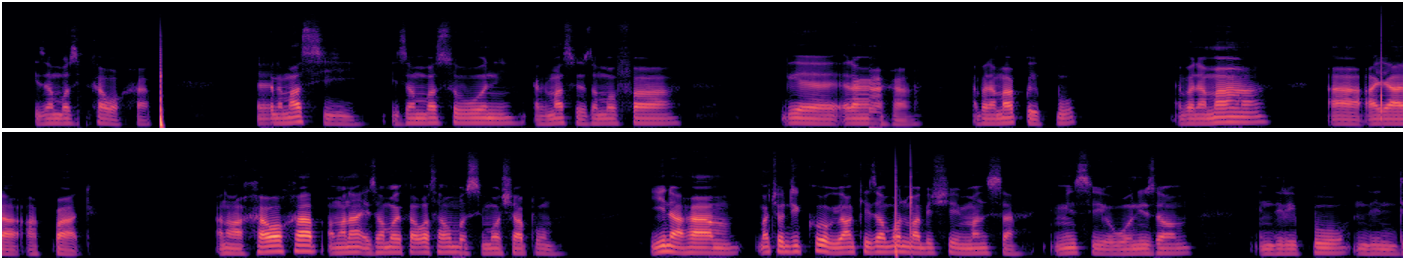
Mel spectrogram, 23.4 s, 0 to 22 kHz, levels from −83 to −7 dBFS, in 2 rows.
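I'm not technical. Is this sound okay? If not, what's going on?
No. The speech has three kinds of fault.

The first is a burst of packet loss, at 0.63, 2.16, 7.17 and 15.43 seconds. Each time, a run of the call's data arrived too late or not at all. The receiver stretched the last sound to cover the gap, which you hear as a brief held buzz or fading hiss, and then jumped ahead. Between 40 and 80 milliseconds of speech are simply gone at each spot.

The second is a loud pop, at 1.32 and 11.49 seconds, and a double pop between 19.12 and 19.27 seconds. These are sharp clicks or thumps that stand well above the speech, while the talking continues underneath. The likely cause is a sudden electrical jolt, such as a plug being moved, a switch, static or a brief glitch in the audio hardware or driver.

The third is short concealed packet loss, at 10.16 and 17.49 seconds, and at 21.27 seconds just after "mi nsi owoni". 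Here only a tiny piece of the call went missing, about 20 to 40 milliseconds. The receiver patched it by imitating the sound just before and then blending back. That leaves a quick smear or wobble, and a short consonant can drop out.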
